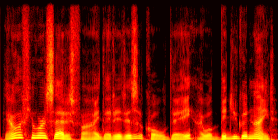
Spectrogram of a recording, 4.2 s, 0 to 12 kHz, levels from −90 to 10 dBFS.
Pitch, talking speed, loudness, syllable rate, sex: 125 Hz, 245 wpm, -16 LUFS, 5.0 syllables/s, male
